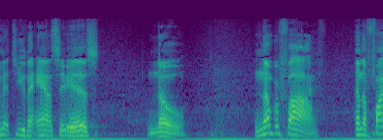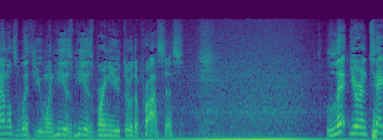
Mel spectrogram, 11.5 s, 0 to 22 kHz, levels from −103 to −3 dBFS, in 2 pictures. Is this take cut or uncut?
cut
